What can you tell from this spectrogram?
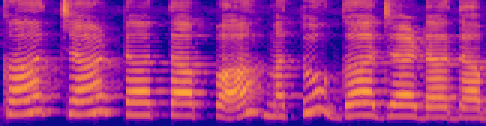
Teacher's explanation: ಕಡಿಮೆ ಉಸಿರಿನಿಂದ ಉಚ್ಚರಿಸಲಾಗುವಂತಹ ವ್ಯಂಜನಗಳಿಗೆ ಅಲ್ಪ ಪ್ರಾಣಾಕ್ಷರಗಳು ಎಂದು ಕರೆಯಲಾಗುವುದು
